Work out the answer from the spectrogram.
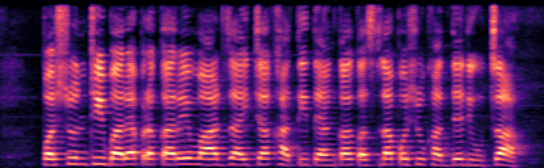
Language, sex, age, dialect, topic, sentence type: Marathi, female, 18-24, Southern Konkan, agriculture, question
